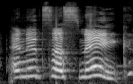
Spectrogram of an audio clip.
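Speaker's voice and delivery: mock-horrified exclamation, loud and high; dramatic scare reveal. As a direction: punch out the shock reveal slowly. Reveals the snake in her scare story.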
